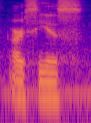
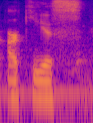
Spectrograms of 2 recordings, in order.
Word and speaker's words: Arceus: pavía kiritani or kiritani Arceus or Arceus however you want to pronounce it and all the ultra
